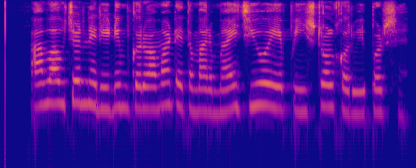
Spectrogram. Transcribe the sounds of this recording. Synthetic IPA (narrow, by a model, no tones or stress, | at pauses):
aʋaʋt͡ʃəɾneɾiɖimkəɾʋamaʈet̪əmaɾemajd͡ʒioepɪnsʈolkəɾʋipəɽʃe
